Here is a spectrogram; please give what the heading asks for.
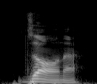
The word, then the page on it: zona: dzò.na; ['dzɔna]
